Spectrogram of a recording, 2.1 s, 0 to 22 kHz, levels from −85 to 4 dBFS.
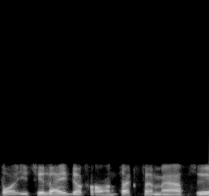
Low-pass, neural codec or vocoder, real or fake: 3.6 kHz; codec, 16 kHz, 2 kbps, X-Codec, HuBERT features, trained on balanced general audio; fake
